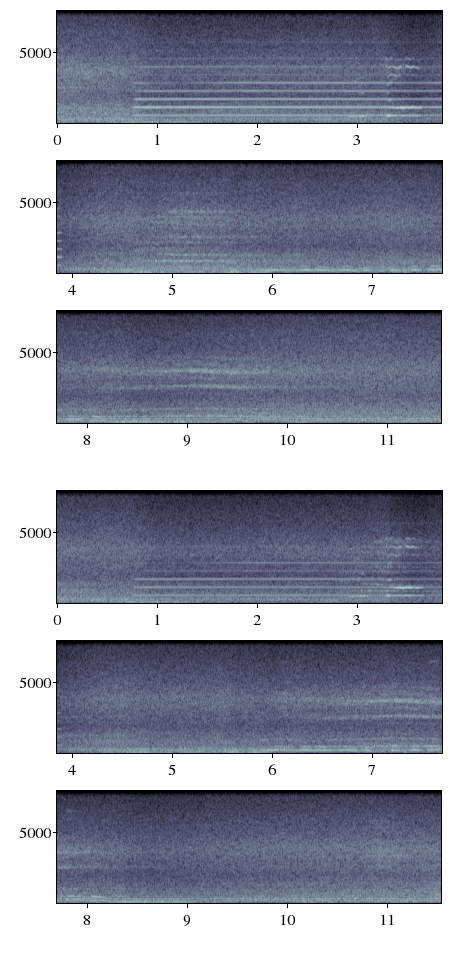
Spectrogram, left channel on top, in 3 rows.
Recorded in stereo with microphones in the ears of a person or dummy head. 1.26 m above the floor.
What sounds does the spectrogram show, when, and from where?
0.7 s a flute: 50° left (ahead or behind)
2.9 s crying: 10° left (ahead or behind)
5.9 s laughter: 85° right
